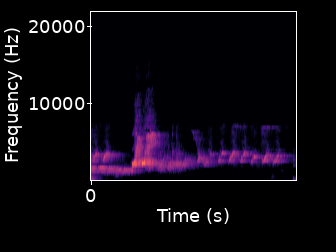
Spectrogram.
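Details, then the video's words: Aceh white-rumped shama singing: a drawn-out whistle breaks into a harsh burst, then a run of quick, bright, upslurred whistled notes repeated several times in steady succession. "Murai Batu Aceh"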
